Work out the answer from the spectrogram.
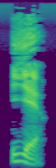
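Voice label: "hier", French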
